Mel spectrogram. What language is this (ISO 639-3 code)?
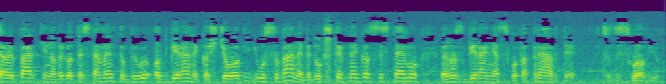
pol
